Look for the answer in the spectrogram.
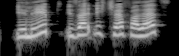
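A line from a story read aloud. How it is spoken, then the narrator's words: Calling out. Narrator (German): rief ich ihm zu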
